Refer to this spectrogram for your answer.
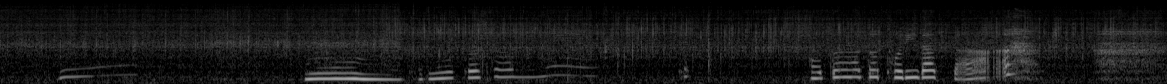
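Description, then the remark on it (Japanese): Steady sizzling and crackling of chicken pieces frying skin side down in a frying pan runs throughout, with a woman's voice talking over it in several bursts. “フライパンで炒めるよー。”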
